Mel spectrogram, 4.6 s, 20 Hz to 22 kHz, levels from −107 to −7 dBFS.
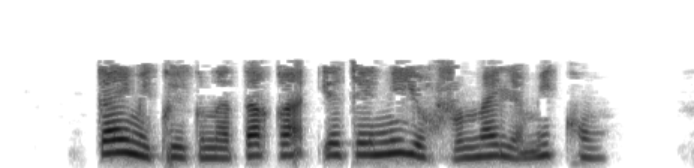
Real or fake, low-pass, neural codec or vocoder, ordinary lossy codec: real; 7.2 kHz; none; MP3, 24 kbps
